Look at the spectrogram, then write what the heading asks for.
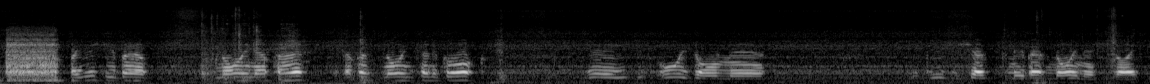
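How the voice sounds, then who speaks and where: A man's voice: a little high, fairly even intonation, measured pace, pauses often. A man chatting casually over CB radio, rambling along and repeating his phrases. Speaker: CB radio operator. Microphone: two-way radio microphone. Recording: CB radio transmission with background noise.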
